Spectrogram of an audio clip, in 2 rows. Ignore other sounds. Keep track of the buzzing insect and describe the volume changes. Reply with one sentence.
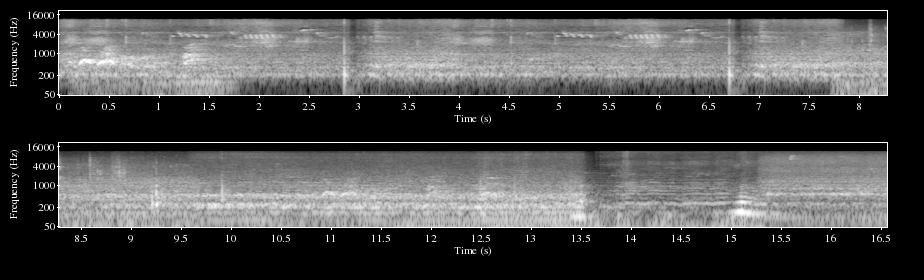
The loudness of the buzzing insect stays about the same.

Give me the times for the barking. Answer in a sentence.
The barking can be heard from 0.1 to 1.6 s and from 10.8 to 12.8 s.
